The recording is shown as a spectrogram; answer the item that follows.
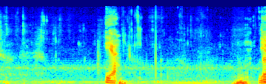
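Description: A pause in close-miked conversation: a steady low room hum with a few faint clicks, one short 'yeah' about halfway through, and a soft low thump near the end just before talking starts again.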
